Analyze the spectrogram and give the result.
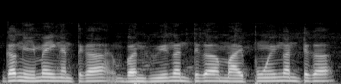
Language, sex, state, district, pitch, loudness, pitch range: Wancho, male, Arunachal Pradesh, Longding, 155 Hz, -14 LUFS, 150-160 Hz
